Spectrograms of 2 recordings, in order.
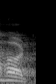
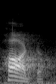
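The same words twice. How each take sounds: First: हर्ट said short, like hurt; wrong pronunciation. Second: हार्ट with a long "aa", haart; real pronunciation. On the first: Teacher imitating students' wrong हर्ट, short "u". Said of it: "गलत pronunciation करते हैं". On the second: Teacher giving students the real हार्ट, long "aa". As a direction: stretch the vowel in हार्ट, haart. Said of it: "तो real pronunciation क्या हो गया". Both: Shown as a demonstration.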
